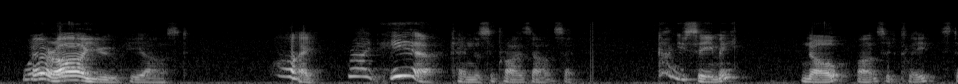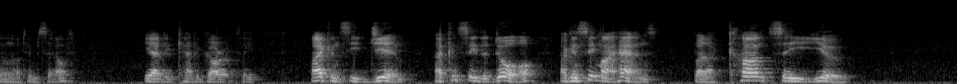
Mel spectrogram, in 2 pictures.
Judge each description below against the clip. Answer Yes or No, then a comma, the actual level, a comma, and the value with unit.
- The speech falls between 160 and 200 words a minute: No, average, 140 wpm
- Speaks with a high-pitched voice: No, low, 135 Hz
